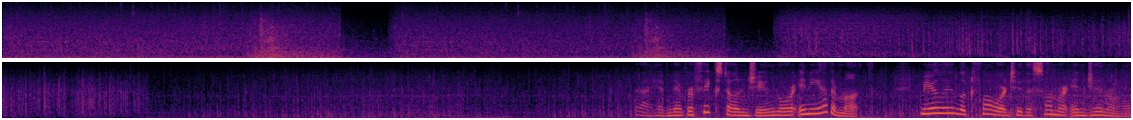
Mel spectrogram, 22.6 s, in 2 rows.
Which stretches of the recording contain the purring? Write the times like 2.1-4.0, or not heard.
not heard.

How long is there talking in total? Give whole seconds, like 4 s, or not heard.
5 s.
